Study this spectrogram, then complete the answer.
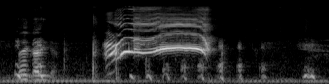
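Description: A toddler babbles and squeals in a high voice.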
